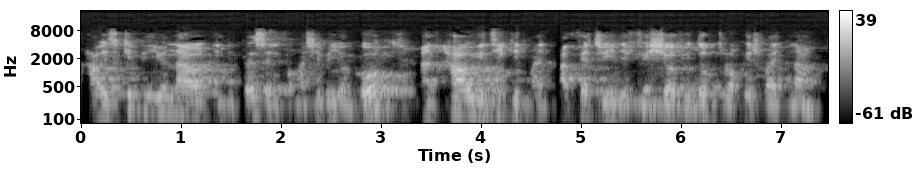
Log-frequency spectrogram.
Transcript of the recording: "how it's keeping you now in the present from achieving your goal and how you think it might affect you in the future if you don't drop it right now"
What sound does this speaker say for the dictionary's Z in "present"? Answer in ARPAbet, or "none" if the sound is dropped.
S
